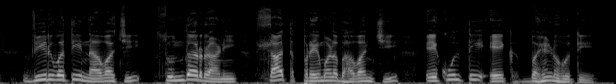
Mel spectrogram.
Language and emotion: Marathi, neutral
